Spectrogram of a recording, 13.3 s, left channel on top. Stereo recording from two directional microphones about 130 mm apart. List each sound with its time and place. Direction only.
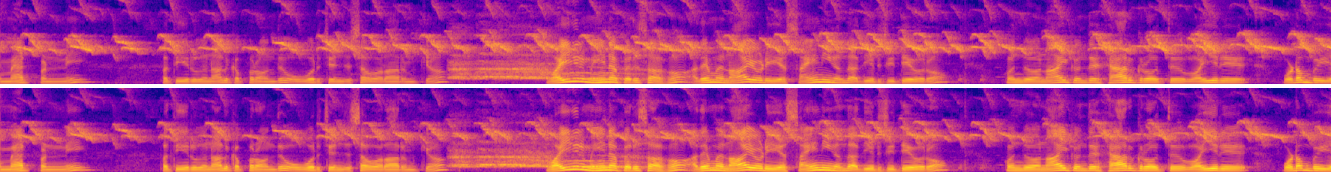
0.0 s speech: 35° right (ahead or behind)
1.6 s speech: 40° right (ahead or behind)
5.5 s speech: 45° right (ahead or behind)
6.7 s speech: 25° right (ahead or behind)
8.1 s speech: 25° right (ahead or behind)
